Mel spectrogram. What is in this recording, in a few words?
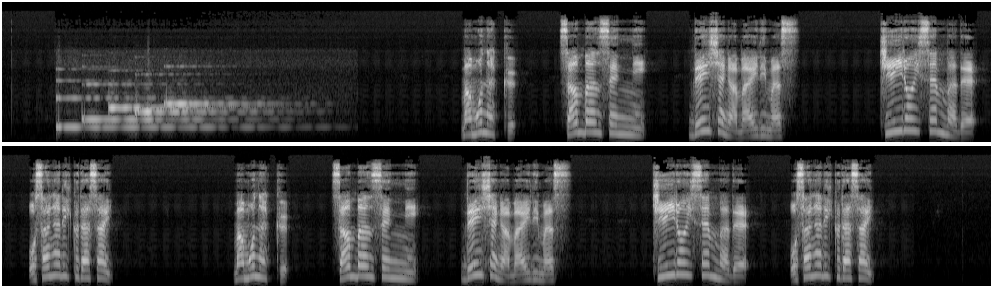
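platform 3 approaching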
